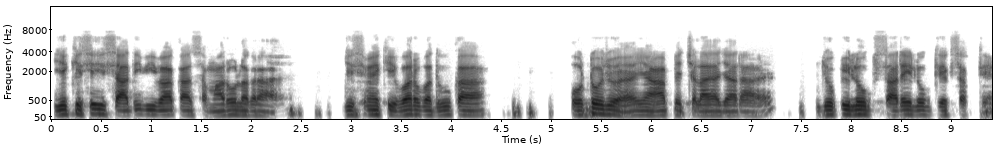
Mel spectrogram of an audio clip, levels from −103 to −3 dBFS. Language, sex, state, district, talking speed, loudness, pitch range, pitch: Hindi, male, Uttar Pradesh, Gorakhpur, 195 wpm, -22 LUFS, 100-110 Hz, 105 Hz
